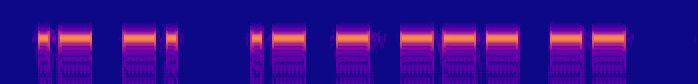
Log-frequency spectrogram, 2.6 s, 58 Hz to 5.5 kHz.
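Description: Morse code, heard as a keyed tone, about 30 wpm, 700 Hz. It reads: AN ATOM
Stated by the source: Chapter 2 of The Adventures of Pinocchio read as a book in Morse code (CW) at 30 wpm, by ik1hge.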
